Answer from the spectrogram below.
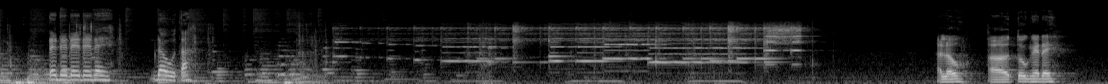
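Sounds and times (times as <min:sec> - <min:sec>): phone ringtone melody: 0:03.3 - 0:08.2.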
